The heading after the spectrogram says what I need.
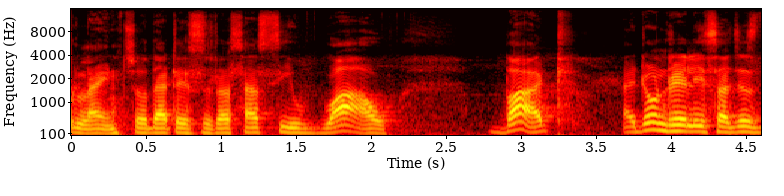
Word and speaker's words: Waaw: and it says waaw in english how to pronounce it so it is Wow from the sort of light and this is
